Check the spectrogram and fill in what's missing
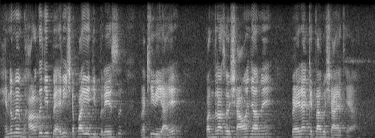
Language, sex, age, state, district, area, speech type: Sindhi, male, 60+, Madhya Pradesh, Katni, urban, read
